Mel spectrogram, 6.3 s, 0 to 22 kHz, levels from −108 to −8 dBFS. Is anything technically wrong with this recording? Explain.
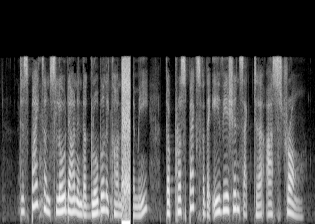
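Yes. From 2.44 to 2.66 s, file tags played as audio: a block of text metadata with zero padding was decoded as samples. The text bytes give a loud, lopsided rasp with hard edges, and the padding drops into dead silence before the speech resumes.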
